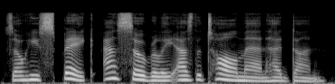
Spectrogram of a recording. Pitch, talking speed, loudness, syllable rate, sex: 190 Hz, 195 wpm, -17 LUFS, 4.5 syllables/s, female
